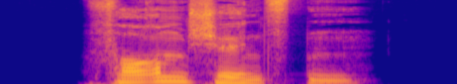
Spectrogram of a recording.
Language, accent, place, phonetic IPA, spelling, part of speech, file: German, Germany, Berlin, [ˈfɔʁmˌʃøːnstn̩], formschönsten, adjective, De-formschönsten.ogg
- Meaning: 1. superlative degree of formschön 2. inflection of formschön: strong genitive masculine/neuter singular superlative degree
